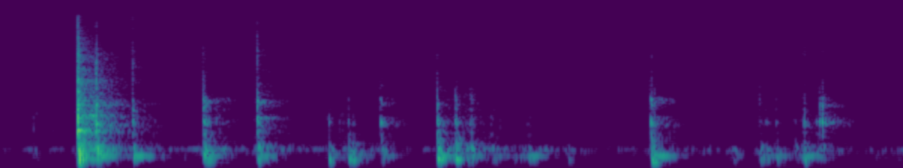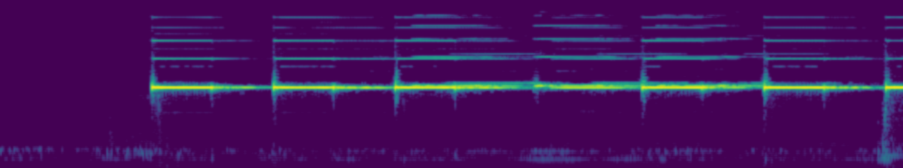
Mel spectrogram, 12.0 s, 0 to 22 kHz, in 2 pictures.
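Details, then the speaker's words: Kidde ionization smoke alarm, possibly model 1275, thought to be over 15 years old, tested with power off: a few quiet clicks then a shrill alarm pulsing about once a second; interconnected alarms sounding, wiring correct. "we could also verify that the interconnection and wires are correctly wired because we also hear the smoke alarm sounding"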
